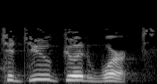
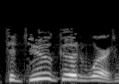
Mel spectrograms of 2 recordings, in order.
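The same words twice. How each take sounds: First: Slow, with "good" leaned on hard; stress on good. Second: "good" stressed, falling to a close. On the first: Pastor lingering on "good" for the congregation, slow and stressed. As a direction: spell out "good" slowly and heavily. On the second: Pastor repeating the phrase, slow, with "good" pressed down. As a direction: repeat it slowly and land on "good". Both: Shown as a demonstration.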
